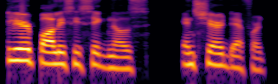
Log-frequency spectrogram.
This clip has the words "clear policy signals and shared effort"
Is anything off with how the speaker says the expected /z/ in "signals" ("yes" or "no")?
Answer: yes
